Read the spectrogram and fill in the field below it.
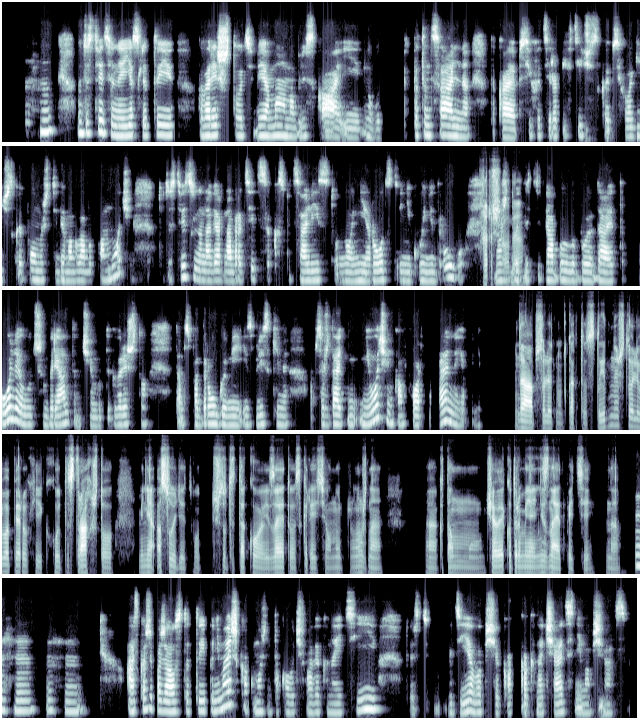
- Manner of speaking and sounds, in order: tapping
- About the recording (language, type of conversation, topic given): Russian, advice, Как пережить расставание после долгих отношений или развод?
